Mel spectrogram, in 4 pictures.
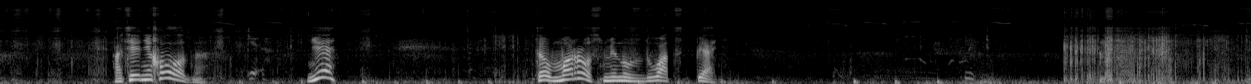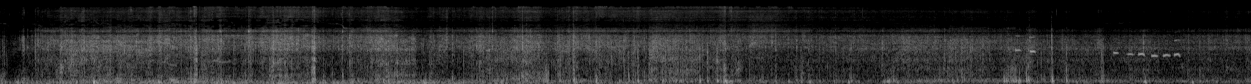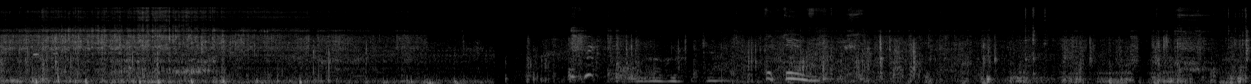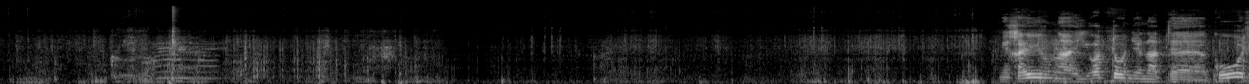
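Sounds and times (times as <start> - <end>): footsteps crunching snow: 10.6 - 29.8, 32.2 - 50.0
sled runners scraping snow: 10.7 - 29.9, 32.2 - 50.0.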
